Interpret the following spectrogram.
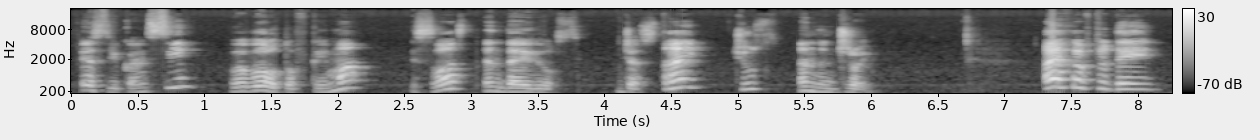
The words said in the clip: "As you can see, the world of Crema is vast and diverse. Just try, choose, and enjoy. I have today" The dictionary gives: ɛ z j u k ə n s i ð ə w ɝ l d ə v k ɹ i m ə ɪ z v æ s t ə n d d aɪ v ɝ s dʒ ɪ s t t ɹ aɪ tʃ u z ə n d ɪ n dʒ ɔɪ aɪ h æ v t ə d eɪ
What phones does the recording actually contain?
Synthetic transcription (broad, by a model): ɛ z j u k ə n s i ð ə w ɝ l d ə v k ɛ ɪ m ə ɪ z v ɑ s t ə n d d aɪ v ɝ s dʒ ɪ s t t ɹ aɪ tʃ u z ə n d ɪ n dʒ ɔɪ aɪ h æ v t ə d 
